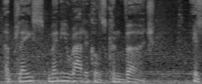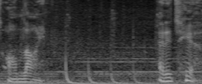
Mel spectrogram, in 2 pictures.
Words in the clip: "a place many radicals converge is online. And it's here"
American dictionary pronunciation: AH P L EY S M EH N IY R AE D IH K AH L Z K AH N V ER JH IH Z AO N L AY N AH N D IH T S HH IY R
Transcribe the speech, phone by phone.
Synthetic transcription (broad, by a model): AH P L EY S M EH N IY R AE D IH K AH L Z K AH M V ER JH IH Z AO N L AY N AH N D IH T S HH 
